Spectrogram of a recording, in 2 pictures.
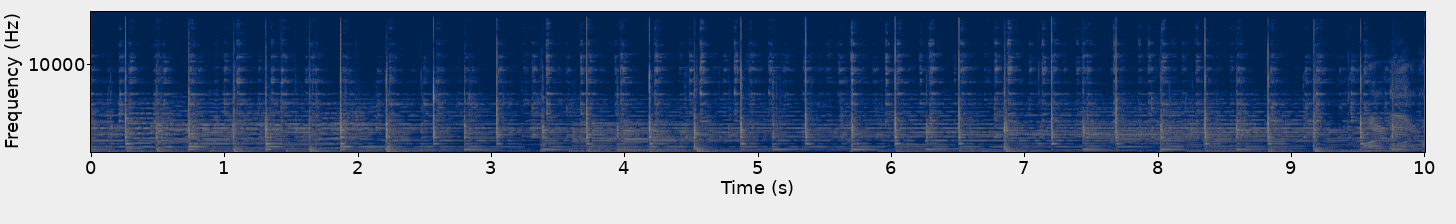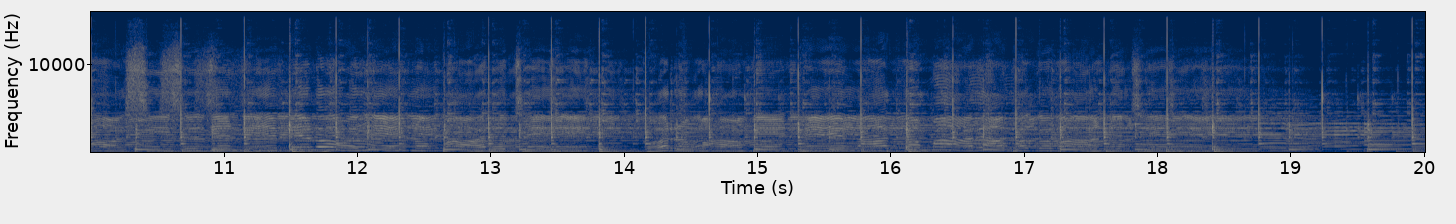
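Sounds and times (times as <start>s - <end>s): gliding folk melody: 0.0s - 12.1s
hand drum beat: 0.0s - 20.0s.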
